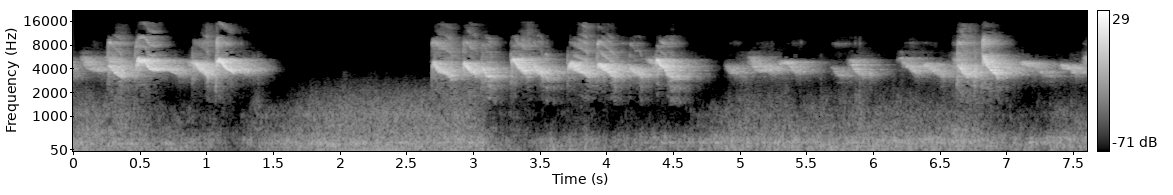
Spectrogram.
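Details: Oriental white-eye in buka tiong aw song while ramping up form, dated 03-01-2022: energetic bursts of high, tinkling chirps, a pause of over a second, then longer rapid phrases of sharp twittering notes.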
